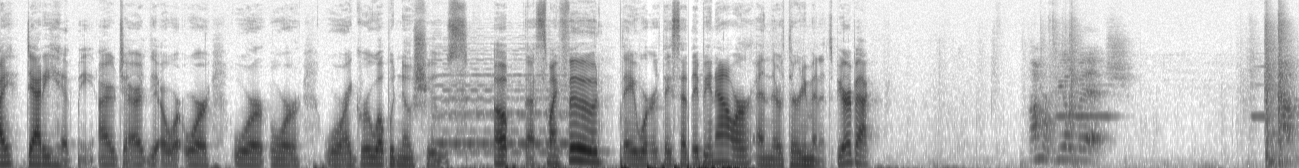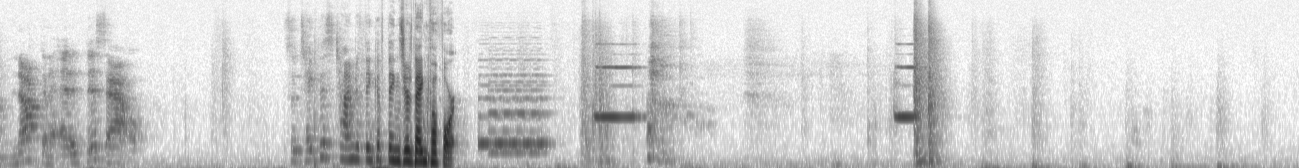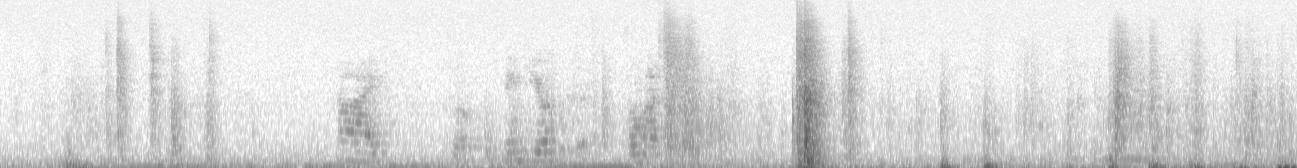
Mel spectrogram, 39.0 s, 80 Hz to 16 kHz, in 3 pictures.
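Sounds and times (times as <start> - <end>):
speech: 0.0 - 8.8, 10.3 - 11.1, 15.9 - 17.7
door opening and closing: 12.4 - 13.0, 18.8 - 20.0, 21.9 - 22.6, 33.9 - 34.6
short electronic beeps: 12.5 - 12.8, 18.9 - 19.5, 21.9 - 22.2.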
